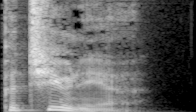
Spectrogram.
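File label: "petunia", English, British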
